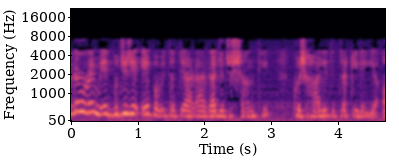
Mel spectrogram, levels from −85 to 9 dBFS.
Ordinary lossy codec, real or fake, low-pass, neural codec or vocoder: MP3, 32 kbps; fake; 7.2 kHz; vocoder, 24 kHz, 100 mel bands, Vocos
